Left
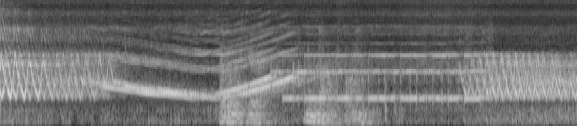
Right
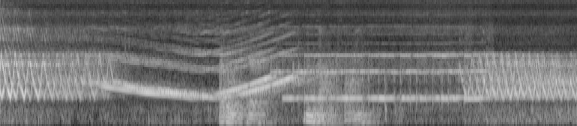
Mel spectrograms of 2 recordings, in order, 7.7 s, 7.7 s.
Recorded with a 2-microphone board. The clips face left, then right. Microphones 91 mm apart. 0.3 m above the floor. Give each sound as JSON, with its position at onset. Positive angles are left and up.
{"t": 2.9, "sound": "a man speaking", "side_deg": -45, "distance_m": 7.0}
